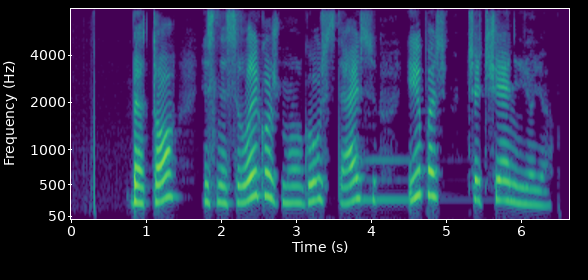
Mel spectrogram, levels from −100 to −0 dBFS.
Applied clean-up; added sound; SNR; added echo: classical method spectral subtraction.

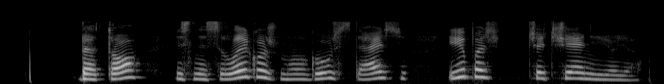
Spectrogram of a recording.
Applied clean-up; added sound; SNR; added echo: neural separator model SepFormer DNS4.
